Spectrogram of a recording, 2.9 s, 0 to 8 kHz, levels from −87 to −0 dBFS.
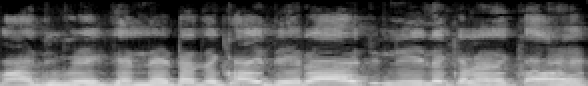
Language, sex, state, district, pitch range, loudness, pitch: Hindi, male, Bihar, Gopalganj, 225-250 Hz, -19 LUFS, 235 Hz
